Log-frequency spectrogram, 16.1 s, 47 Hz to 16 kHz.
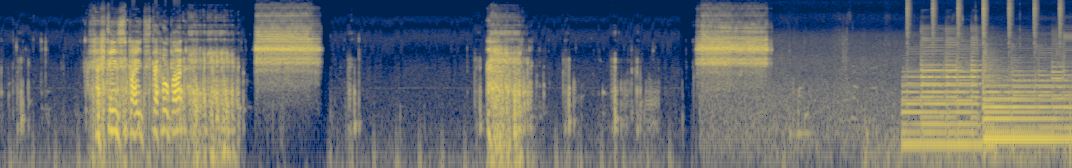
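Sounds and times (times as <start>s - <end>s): guitar music: 13.6s - 16.0s.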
